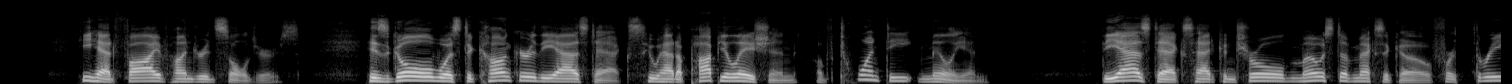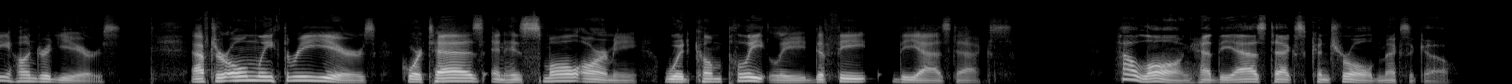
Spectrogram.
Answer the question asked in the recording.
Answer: They had controlled Mexico for 300 years.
